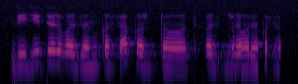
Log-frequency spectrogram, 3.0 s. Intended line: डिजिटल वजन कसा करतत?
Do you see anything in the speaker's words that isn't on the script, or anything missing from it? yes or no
yes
